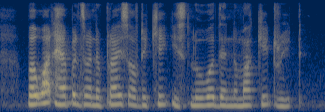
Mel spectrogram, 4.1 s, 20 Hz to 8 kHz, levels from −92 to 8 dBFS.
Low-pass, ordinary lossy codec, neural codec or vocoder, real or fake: 7.2 kHz; none; none; real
